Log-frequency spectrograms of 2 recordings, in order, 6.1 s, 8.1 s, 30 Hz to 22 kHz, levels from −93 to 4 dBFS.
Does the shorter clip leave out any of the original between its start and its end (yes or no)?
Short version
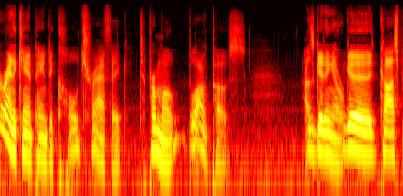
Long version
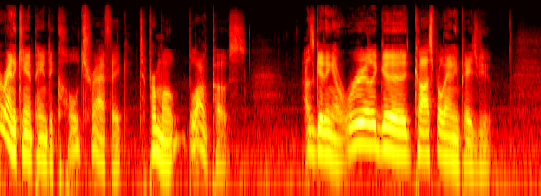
yes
